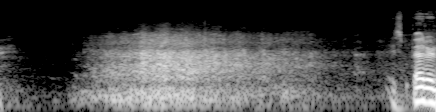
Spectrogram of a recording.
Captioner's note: laughter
